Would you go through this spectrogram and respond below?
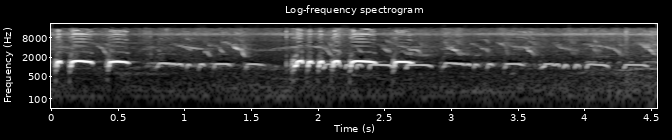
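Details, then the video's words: Zebra dove female calling males while others respond; two loud clipped coos open, then a rapid stuttering rolling phrase runs on, echoed by quieter doves, with small birds chirping high overhead. "Perkutut betina memanggil jantan bikin semua perkutut ikut bunyi"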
